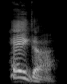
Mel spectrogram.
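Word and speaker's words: Haigha: His name is Higa. He pronounced this so as to rhyme with mayor. Ah, so his name is Hagga.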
